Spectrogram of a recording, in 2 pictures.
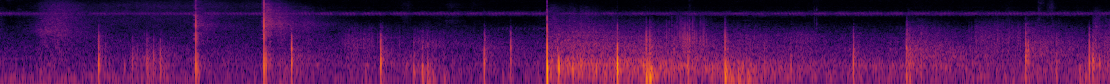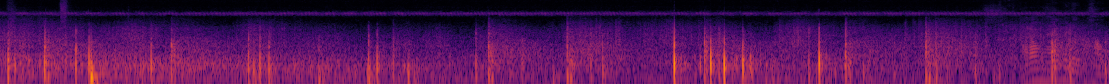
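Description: Fireworks going off outdoors: scattered crackling pops and sharp bangs at an irregular pace for over twenty seconds, over a steady high insect-like whine.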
